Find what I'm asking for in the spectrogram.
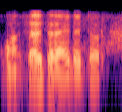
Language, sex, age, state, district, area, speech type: Kannada, male, 30-45, Karnataka, Belgaum, rural, conversation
